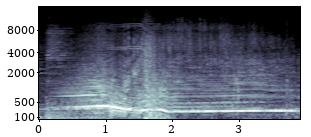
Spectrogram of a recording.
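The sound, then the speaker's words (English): A race car engine drones loudly and steadily at a test track in Dearborn, its pitch rising briefly and dipping as the car shifts, then holding a sustained roar, with no voices. “This car wants to go faster!”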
